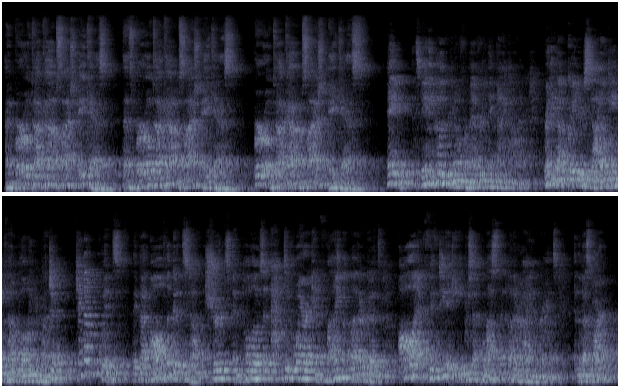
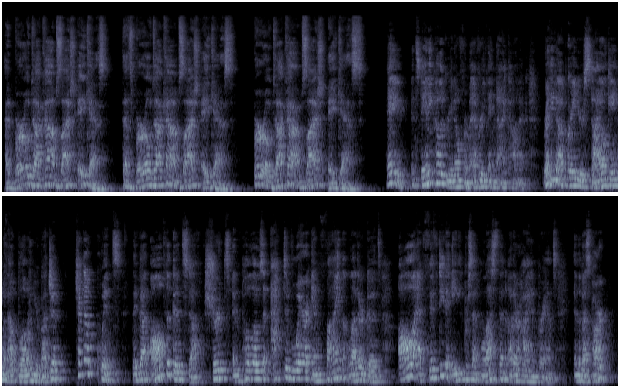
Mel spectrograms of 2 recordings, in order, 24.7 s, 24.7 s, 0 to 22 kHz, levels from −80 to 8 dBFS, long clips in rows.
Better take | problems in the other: second | room echo; strong; dies away in 1.5 s; slight in the second // off-mic speech; far; far in the second

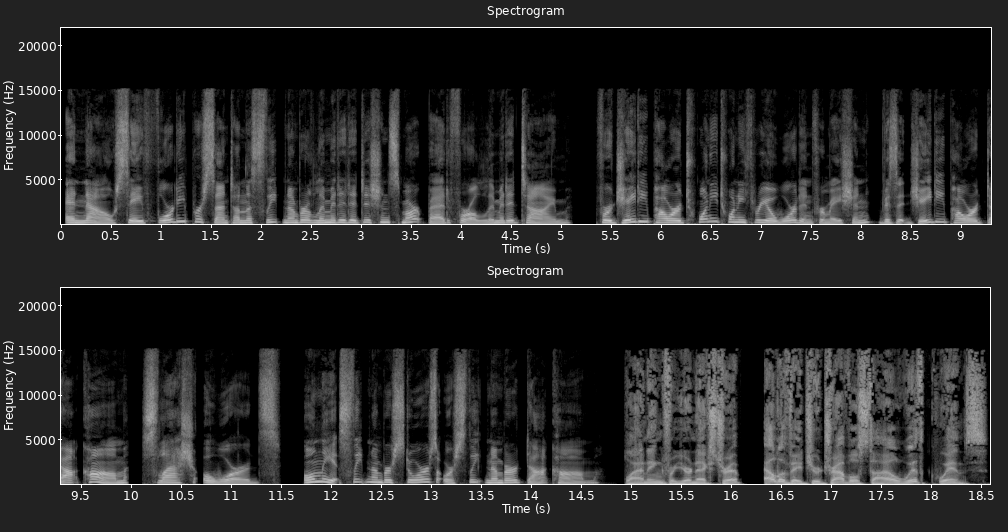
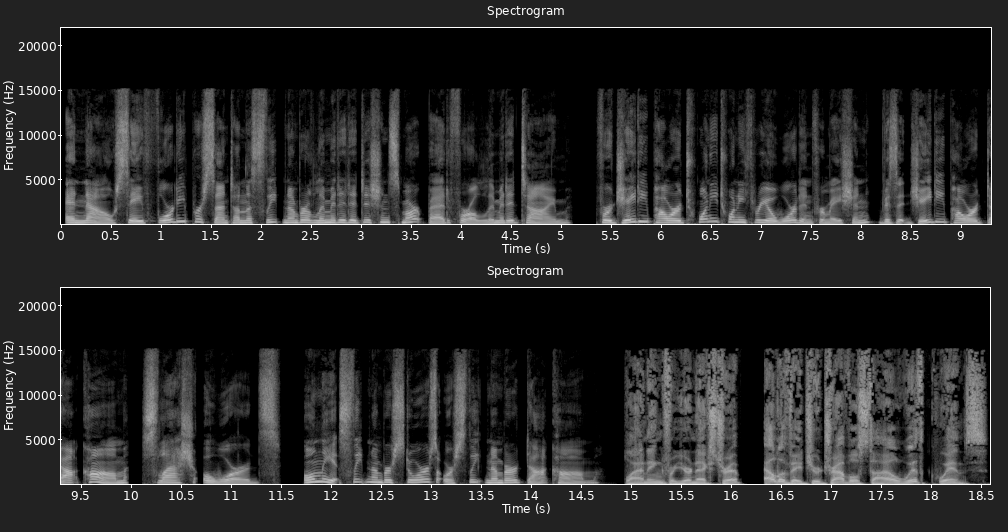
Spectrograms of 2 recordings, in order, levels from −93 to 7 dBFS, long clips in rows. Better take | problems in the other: neither | none

